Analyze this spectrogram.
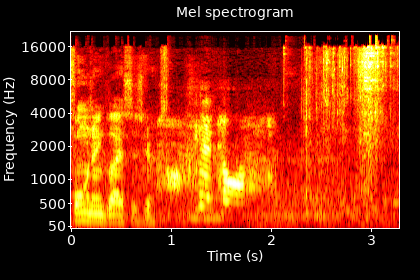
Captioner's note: radio chatter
